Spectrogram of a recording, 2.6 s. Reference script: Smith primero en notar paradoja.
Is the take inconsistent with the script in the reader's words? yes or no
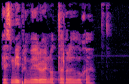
no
